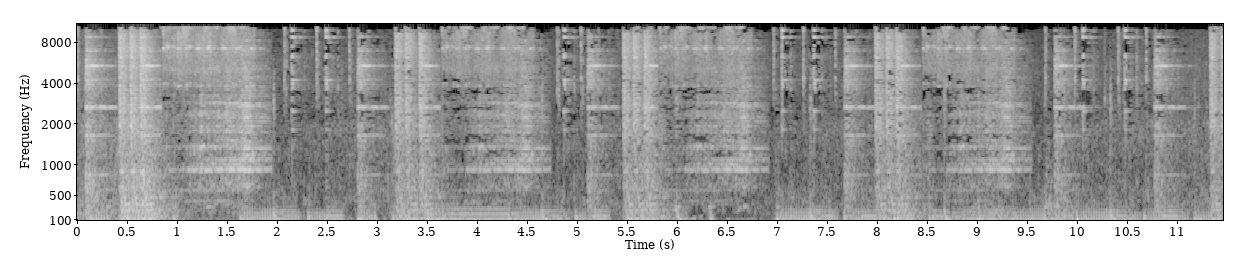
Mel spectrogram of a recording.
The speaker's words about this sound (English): 10 total pipes to fit this level. 3 hits of your hammer to fit a pipe.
